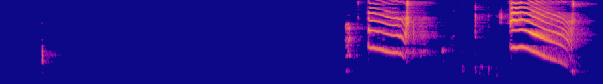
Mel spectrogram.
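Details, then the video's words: Kitten on a chair, quiet at first, then two high mewing cries about two seconds apart. Each cry falls in pitch, and small soft noises are heard around them. "baby cat sounds cute kitten kitty cat on the chair"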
